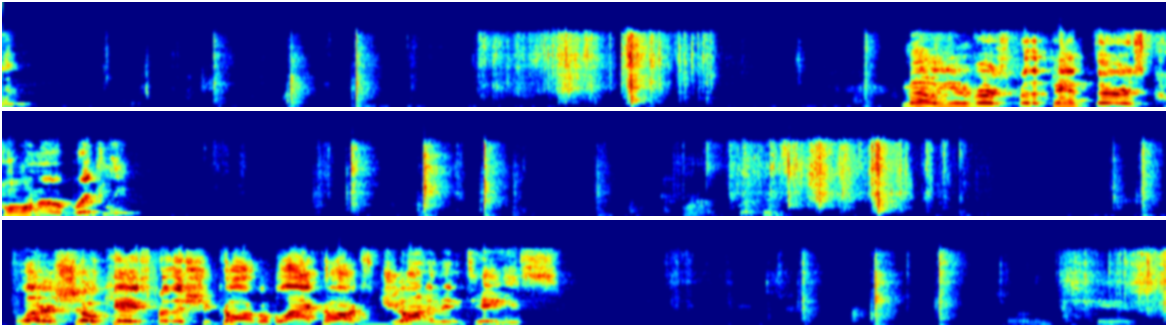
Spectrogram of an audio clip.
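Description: Trading cards tap and rustle as hands sort them.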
